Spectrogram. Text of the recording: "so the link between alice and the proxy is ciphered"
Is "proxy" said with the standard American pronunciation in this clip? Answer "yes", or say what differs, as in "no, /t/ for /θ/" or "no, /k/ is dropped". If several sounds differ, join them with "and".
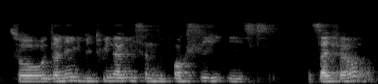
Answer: yes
